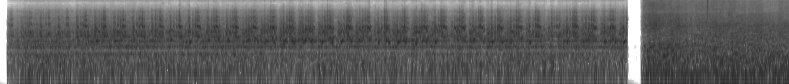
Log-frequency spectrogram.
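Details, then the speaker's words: Rooftop air-conditioner blower motor: loud, rough droning roar with a steady hum and gritty pulsing from a worn bearing, audible as far as the living room. The motor is being replaced with a new one. "So maingay na yung bearing pero kailangan palitan ng bago"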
